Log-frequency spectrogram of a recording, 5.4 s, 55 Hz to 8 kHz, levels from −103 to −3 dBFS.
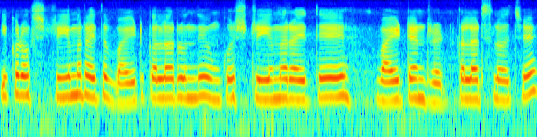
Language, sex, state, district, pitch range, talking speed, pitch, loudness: Telugu, female, Andhra Pradesh, Srikakulam, 215-240 Hz, 200 wpm, 230 Hz, -28 LUFS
